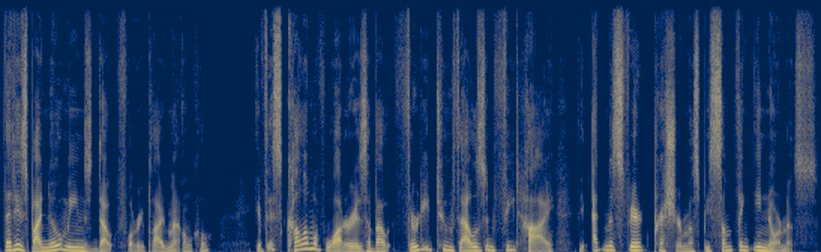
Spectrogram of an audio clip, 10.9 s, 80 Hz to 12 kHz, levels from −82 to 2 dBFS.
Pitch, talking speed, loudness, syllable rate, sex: 150 Hz, 155 wpm, -22 LUFS, 4.6 syllables/s, male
